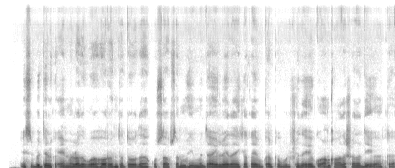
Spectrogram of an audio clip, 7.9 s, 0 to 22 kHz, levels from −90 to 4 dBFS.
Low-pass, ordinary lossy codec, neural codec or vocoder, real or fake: none; none; vocoder, 44.1 kHz, 128 mel bands every 256 samples, BigVGAN v2; fake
